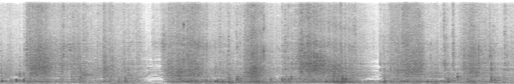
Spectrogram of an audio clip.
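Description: Hands mixing chopped raw mango, gunda berries and coleus root (garmar) with salt and turmeric in a large metal pot: the pieces rustle and clatter against the pot's sides. The mixing comes in three stretches, with short breaks about two seconds and five and a half seconds in.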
